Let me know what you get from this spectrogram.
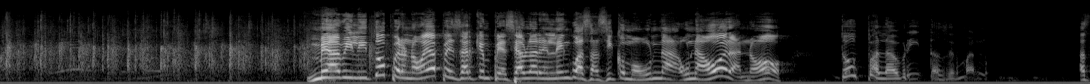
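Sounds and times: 
audience applause: 0.0s - 4.2s
speech: 3.1s - 10.0s, 10.8s - 10.9s.

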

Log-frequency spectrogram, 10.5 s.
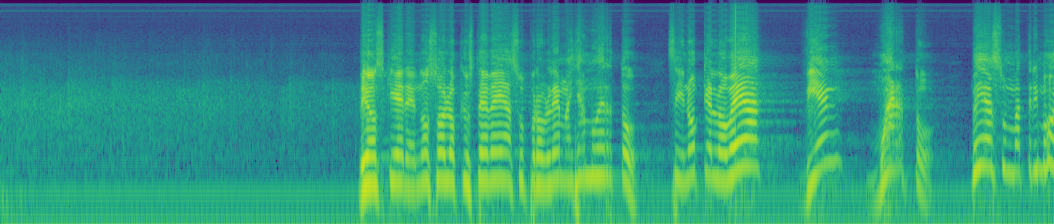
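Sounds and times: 
audience applause: 0.0s - 3.6s
speech: 3.6s - 10.5s.

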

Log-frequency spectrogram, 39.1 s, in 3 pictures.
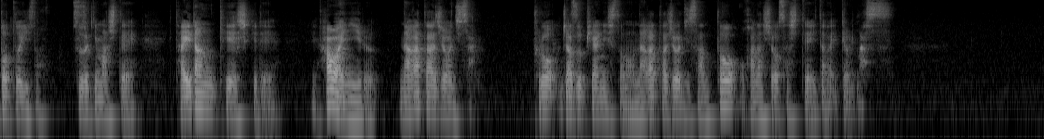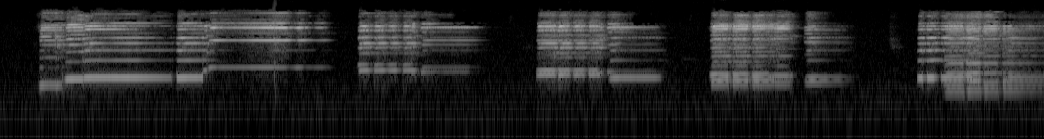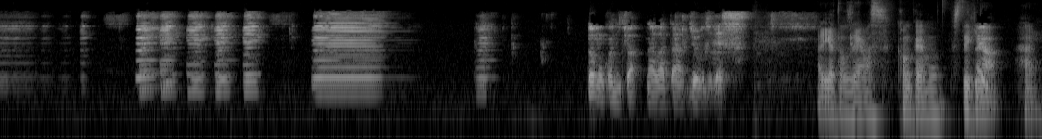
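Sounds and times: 
speech: 0.0s - 6.0s, 6.7s - 11.1s, 36.3s - 39.1s
melodica playing: 13.5s - 23.8s, 24.5s - 31.4s, 32.0s - 32.6s, 33.5s - 36.4s.

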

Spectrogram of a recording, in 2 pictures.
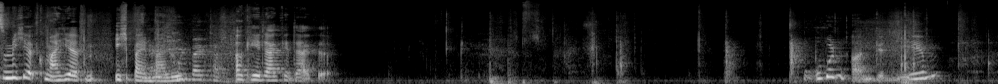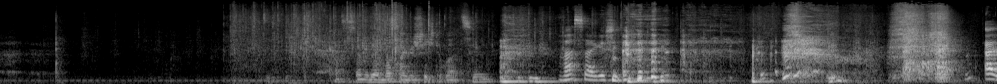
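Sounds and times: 
speech: 0.0s - 3.4s, 8.3s - 9.4s, 13.4s - 18.6s
laughter: 15.0s - 18.8s
nose blowing into a tissue: 18.8s - 19.6s.

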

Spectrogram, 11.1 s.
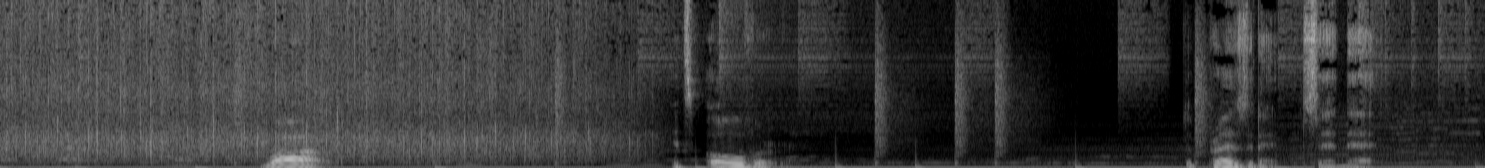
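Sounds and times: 
crowd applause sound effect: 0.0s - 5.0s
speech: 2.0s - 2.5s, 5.0s - 6.0s, 8.9s - 10.4s.

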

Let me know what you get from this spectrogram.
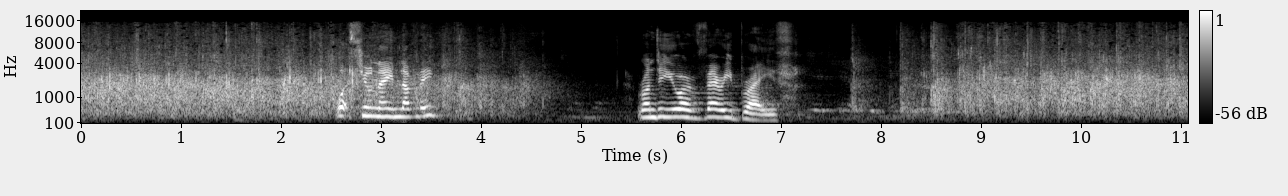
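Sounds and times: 
audience clapping: 0.0s - 4.9s, 7.7s - 11.0s
speech: 2.6s - 3.8s, 5.6s - 7.2s.

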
